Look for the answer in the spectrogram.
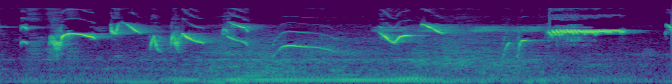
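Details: Black-throated canary singing as a training model for other birds: quick high chirps and slurred whistles, a falling sweep, ending in a sustained buzzy high note.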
